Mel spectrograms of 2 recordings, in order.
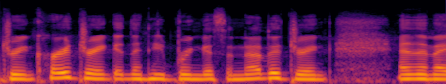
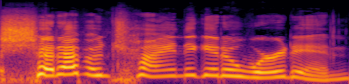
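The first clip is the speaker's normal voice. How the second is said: mock annoyed; 6 semitones higher, 7 dB louder than usual. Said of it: "It's like".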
